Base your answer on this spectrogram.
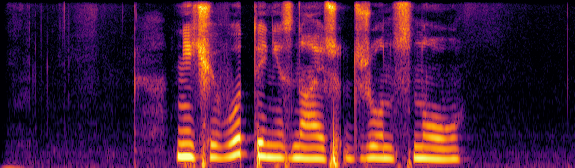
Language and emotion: Russian, neutral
